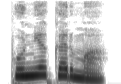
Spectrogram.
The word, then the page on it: ಪುಣ್ಯಕರ್ಮ: puṇya karma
